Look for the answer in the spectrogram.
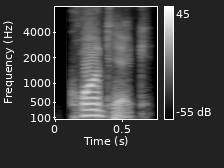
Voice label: "quantic", American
